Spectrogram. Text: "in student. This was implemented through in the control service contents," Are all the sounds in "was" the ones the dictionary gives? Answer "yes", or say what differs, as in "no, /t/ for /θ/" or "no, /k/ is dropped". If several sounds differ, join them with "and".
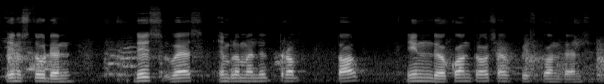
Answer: no, /s/ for /z/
